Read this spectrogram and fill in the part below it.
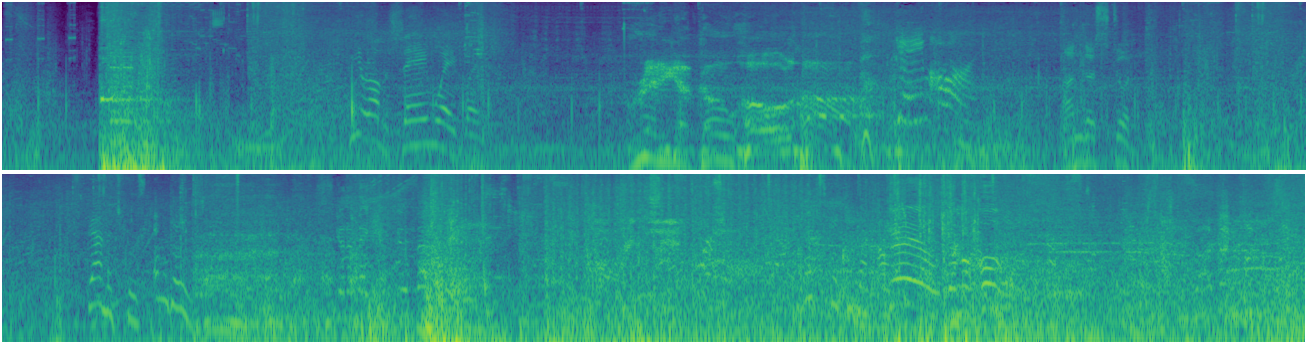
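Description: An energy weapon crackles and zaps in quick bursts.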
